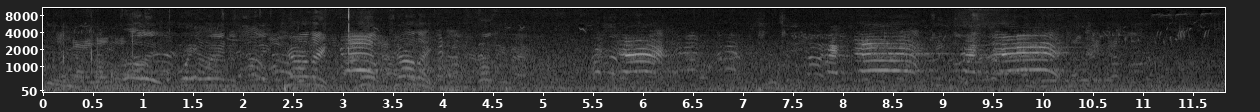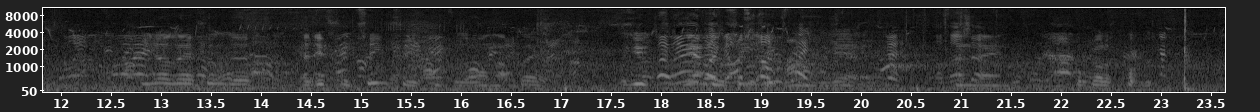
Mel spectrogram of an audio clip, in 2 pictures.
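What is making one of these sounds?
Men shout to each other from across an open field.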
